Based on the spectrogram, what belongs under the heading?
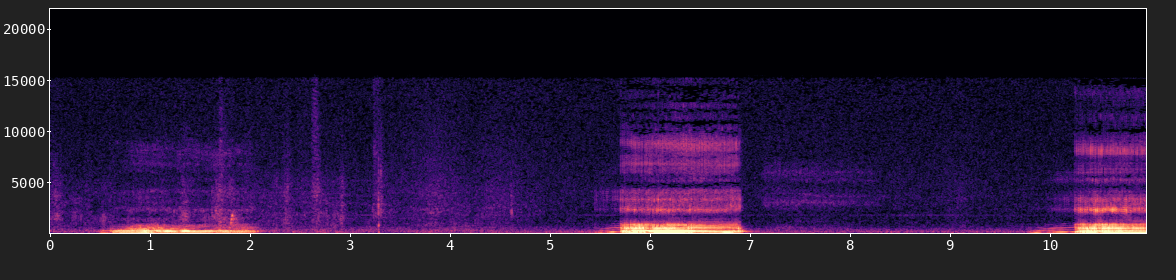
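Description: Loud, rattling, tonal snores with each in-breath, about 13 a minute, separated by quiet pauses; snoring in a sleeping puppy.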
